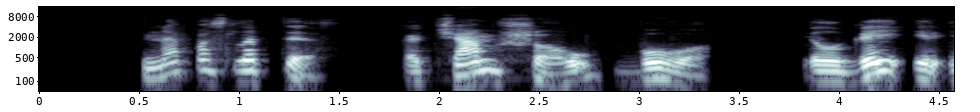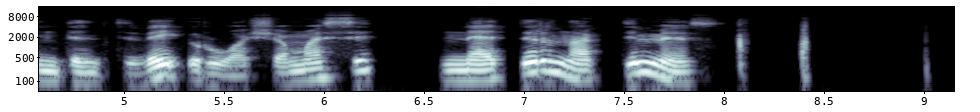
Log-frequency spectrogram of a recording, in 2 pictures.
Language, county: Lithuanian, Vilnius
